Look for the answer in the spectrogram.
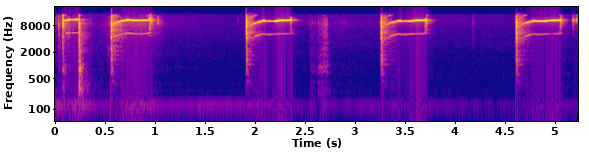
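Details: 2004 Gallagher B1200 battery fence charger, case open, repaired, on the medium or low setting: sharp snapping pulse with a high ring about every 1.4 seconds, regular and clean; the winding-up noise shortens as it charges quicker.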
